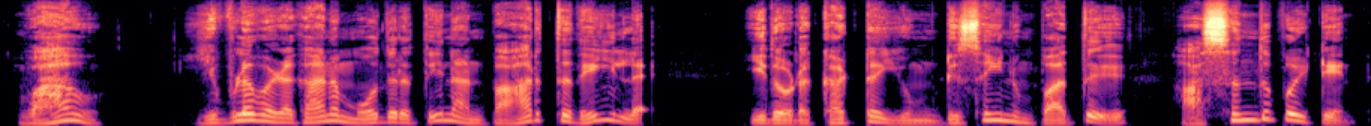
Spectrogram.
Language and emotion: Tamil, surprised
